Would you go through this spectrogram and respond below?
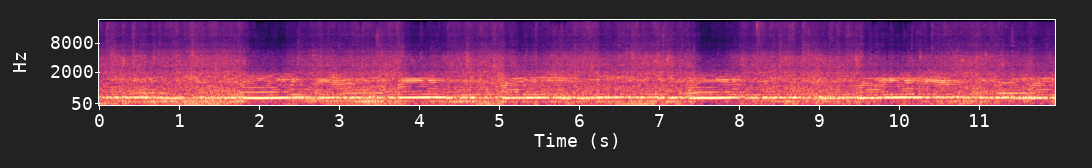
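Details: A continuous mechanical drone fills the whole stretch, a low hum that wavers slightly in pitch. No distinct animal calls can be picked out above it.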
